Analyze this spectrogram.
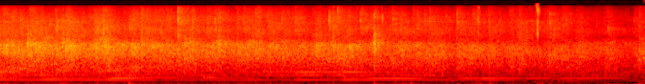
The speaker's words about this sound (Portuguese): Aleluia! Glória a Deus, pode aplaudir o Senhor.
